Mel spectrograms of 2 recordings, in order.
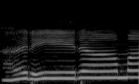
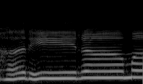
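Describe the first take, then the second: No difference in how they are said.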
